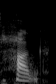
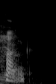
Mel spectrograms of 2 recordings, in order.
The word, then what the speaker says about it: HVNC: it right like it you'd think that it would spell something else but it actually is hunk it's pronounced hunk and it's letter which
